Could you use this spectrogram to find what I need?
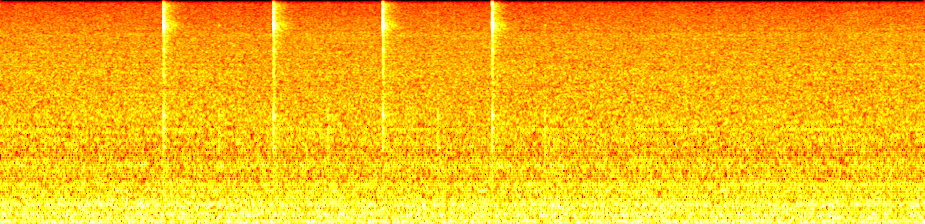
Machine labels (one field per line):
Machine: valve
